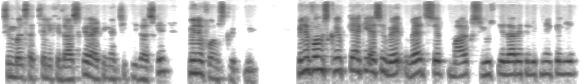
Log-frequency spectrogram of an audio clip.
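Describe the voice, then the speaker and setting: Guy teacher explaining a history chapter, mixes in english words, reads points slow, mellow voice, dry room. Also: sits high, no room sound, low-quality recording. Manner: explains in Hindi mixed with English terms, reads English points slowly. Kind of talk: recorded class lecture.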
